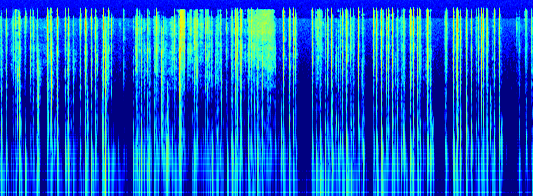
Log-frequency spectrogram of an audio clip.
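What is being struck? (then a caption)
Plastic foil sheet-mask pouch. Long nails tap quickly on a flat, printed plastic and foil facial sheet mask pouch lying over a recorder. Rapid bursts of dry, crinkly clicks with soft low thumps run in quick runs broken by brief pauses. Each tap dies away almost at once.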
